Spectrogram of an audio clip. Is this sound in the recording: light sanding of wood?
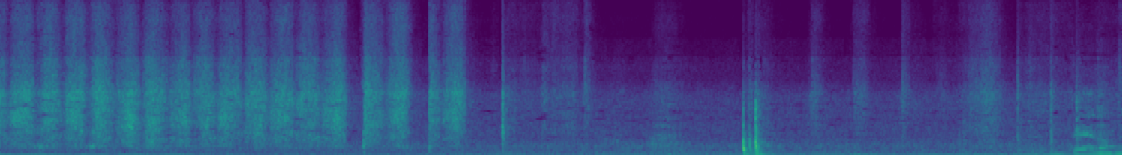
yes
